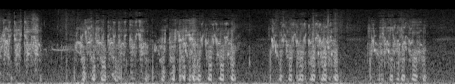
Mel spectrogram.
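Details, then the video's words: Feeding at a black stork nest in Estonia, evening of 4 June 2019: four loud bursts of fast, rattling, wheezy pulses, each lasting under a second, with short gaps between them. "Estonian Black Storks - Feeding"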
